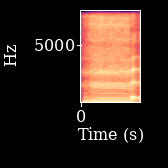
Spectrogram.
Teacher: with our teeth resting gently on the inside of the bottom lip V this sound is voiced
